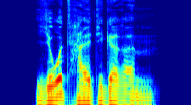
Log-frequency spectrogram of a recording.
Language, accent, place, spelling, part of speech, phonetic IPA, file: German, Germany, Berlin, jodhaltigerem, adjective, [ˈjoːtˌhaltɪɡəʁəm], De-jodhaltigerem.ogg
- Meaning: strong dative masculine/neuter singular comparative degree of jodhaltig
